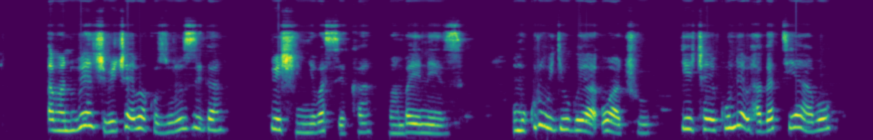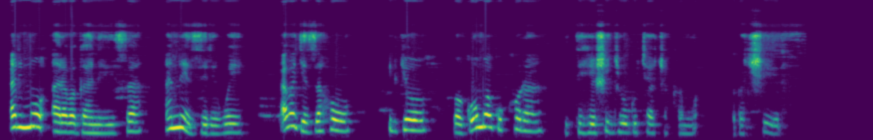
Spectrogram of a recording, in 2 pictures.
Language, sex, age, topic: Kinyarwanda, female, 36-49, government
